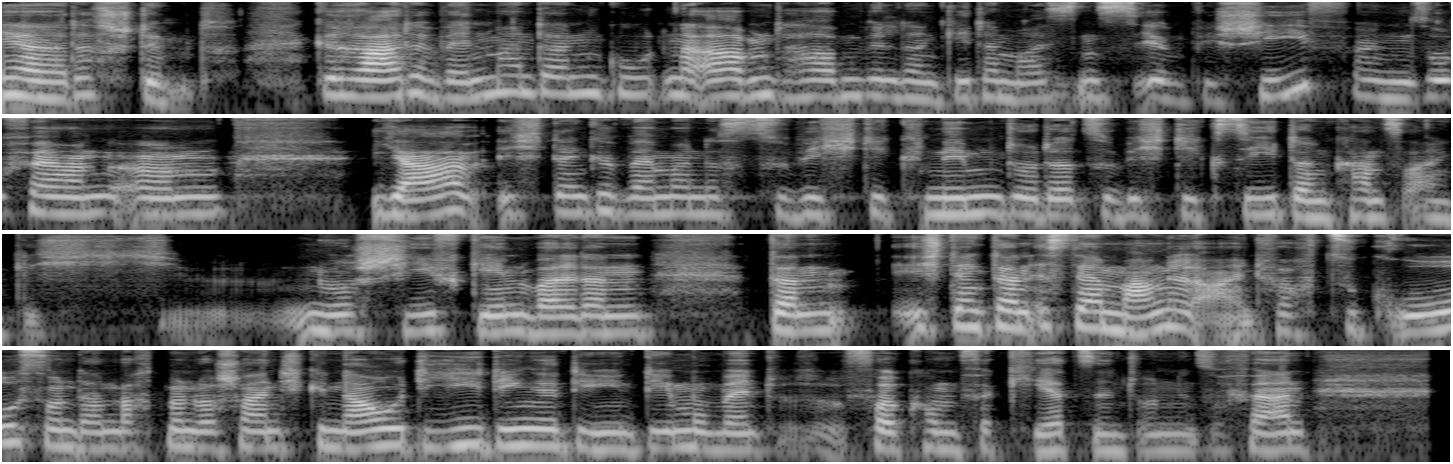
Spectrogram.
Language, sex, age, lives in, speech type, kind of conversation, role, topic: German, female, 45-49, Germany, conversation, podcast, guest, Wie kann man Romantik im Alltag lebendig halten?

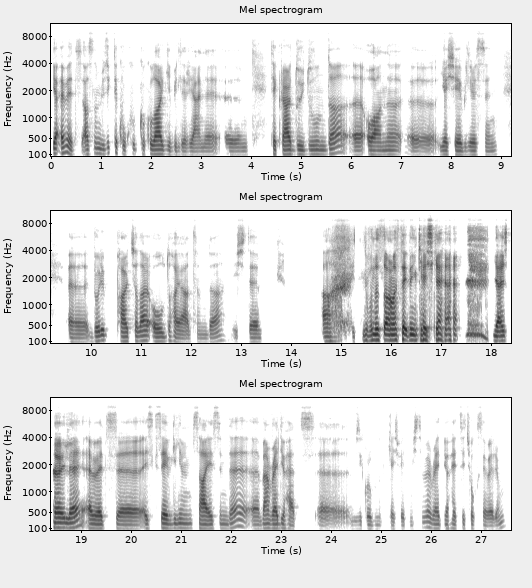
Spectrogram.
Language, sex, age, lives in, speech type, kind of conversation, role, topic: Turkish, male, 25-29, Poland, conversation, podcast, guest, Müzik zevkin nasıl şekillendi ve en çok neler dinlersin?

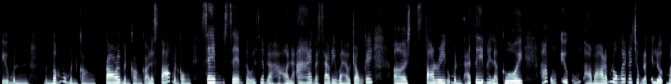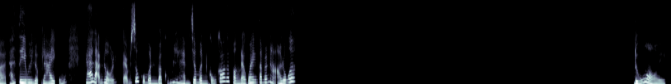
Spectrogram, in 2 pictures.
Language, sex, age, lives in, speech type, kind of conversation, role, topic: Vietnamese, female, 25-29, Vietnam, conversation, podcast, guest, Like và follow ảnh hưởng đến cảm xúc của bạn như thế nào?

